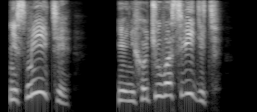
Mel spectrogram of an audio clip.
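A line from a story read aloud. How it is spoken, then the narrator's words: Frightened scream. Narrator (Russian): Закричала испуганно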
